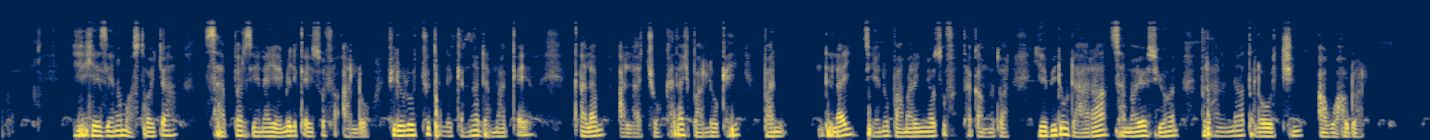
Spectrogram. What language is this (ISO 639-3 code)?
amh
